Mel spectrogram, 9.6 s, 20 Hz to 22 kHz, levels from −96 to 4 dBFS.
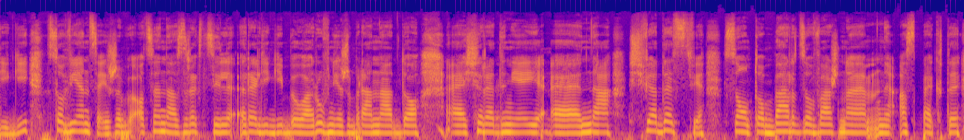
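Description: Resampler restarted on every block, present from start to finish: the conversion from 48 kHz to 44.1 kHz was run on each 50 ms block separately, so at every block boundary the converter lacked the true neighbouring samples and filled its filter with silence or wrapped data. Each edge leaves a small error, and those errors recur 20 times a second, heard as a steady ticking or buzz at 20 Hz that rides on the sound whenever signal is present.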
